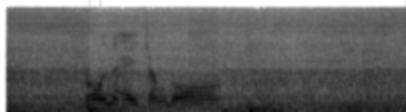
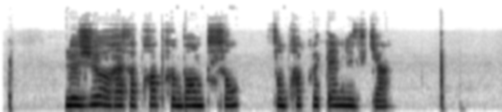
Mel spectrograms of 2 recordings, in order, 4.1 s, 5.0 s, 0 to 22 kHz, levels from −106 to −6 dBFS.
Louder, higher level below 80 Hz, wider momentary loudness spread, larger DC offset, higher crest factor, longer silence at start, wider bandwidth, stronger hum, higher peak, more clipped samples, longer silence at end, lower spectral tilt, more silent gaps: about the same, -14 LUFS vs -15 LUFS; first, -24 dBFS vs -58 dBFS; second, 7 LU vs 15 LU; neither; about the same, 14 dB vs 16 dB; about the same, 0.05 s vs 0.1 s; first, 16.5 kHz vs 9.4 kHz; neither; about the same, 0 dBFS vs 0 dBFS; neither; second, 0 s vs 0.6 s; first, -5 dB/octave vs -2.5 dB/octave; neither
